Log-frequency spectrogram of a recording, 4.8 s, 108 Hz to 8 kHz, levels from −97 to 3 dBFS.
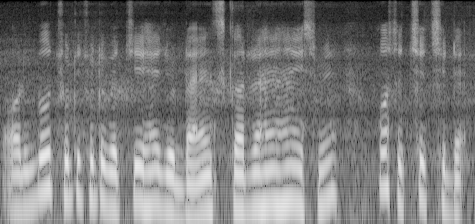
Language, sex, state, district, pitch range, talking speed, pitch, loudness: Hindi, male, Bihar, West Champaran, 140-175 Hz, 200 wpm, 155 Hz, -16 LUFS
